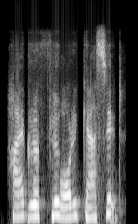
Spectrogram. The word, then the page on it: hydrofluoric acid: Indian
